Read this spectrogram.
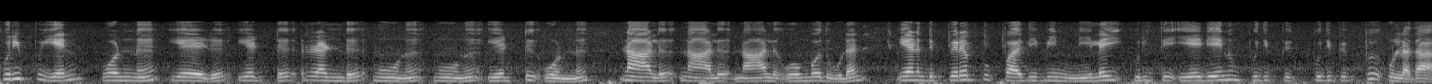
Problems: constant background noise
